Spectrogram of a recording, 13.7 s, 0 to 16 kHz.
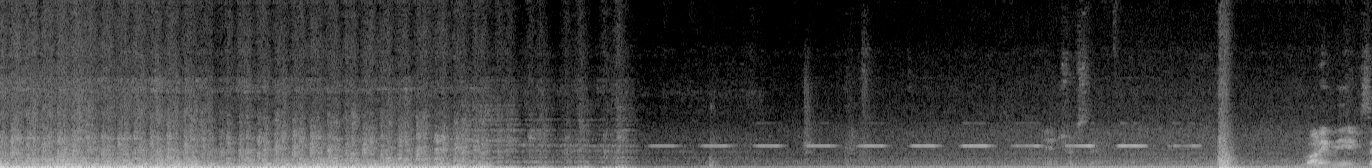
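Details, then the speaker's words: Toyota Cressida with swapped 1UZ V8: lumpy, uneven idle with irregular stumbling, one bank's cylinders dead; new coil pack and igniter made no difference, so misfire traced to that bank's distributor cap and rotor (one per side). "all right it's a little bit of an update here wasn't the coil pack i didn't make a difference tried the igniter which is sitting over there didn't make a difference so it's all the cylinders on this cap and rotor"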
